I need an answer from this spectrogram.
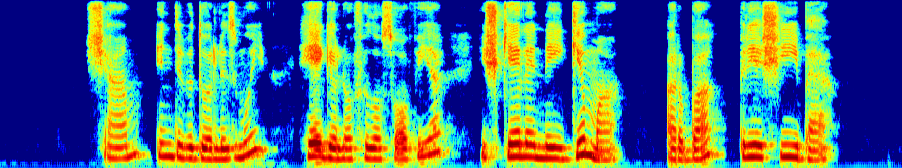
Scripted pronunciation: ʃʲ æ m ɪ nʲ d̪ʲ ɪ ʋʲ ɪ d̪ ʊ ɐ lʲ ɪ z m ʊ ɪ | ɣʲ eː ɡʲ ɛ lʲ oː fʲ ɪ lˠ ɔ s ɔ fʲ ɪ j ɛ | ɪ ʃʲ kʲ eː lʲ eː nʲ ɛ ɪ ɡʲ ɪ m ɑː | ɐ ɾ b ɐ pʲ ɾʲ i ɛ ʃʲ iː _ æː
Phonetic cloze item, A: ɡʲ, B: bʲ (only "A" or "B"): B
